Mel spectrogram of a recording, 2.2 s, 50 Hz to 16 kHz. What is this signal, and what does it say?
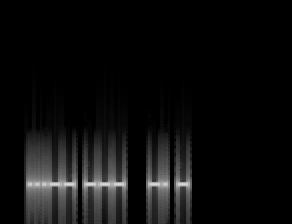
Morse code, heard as a keyed tone, about 46 wpm, 700 Hz. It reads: 3O NT
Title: Winter Field Day Exchanges Encore 45wpm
